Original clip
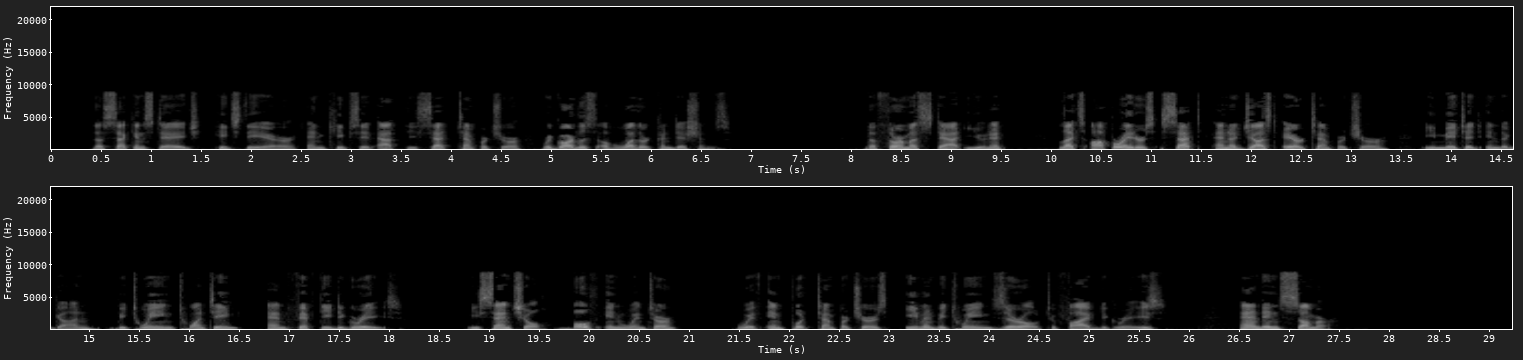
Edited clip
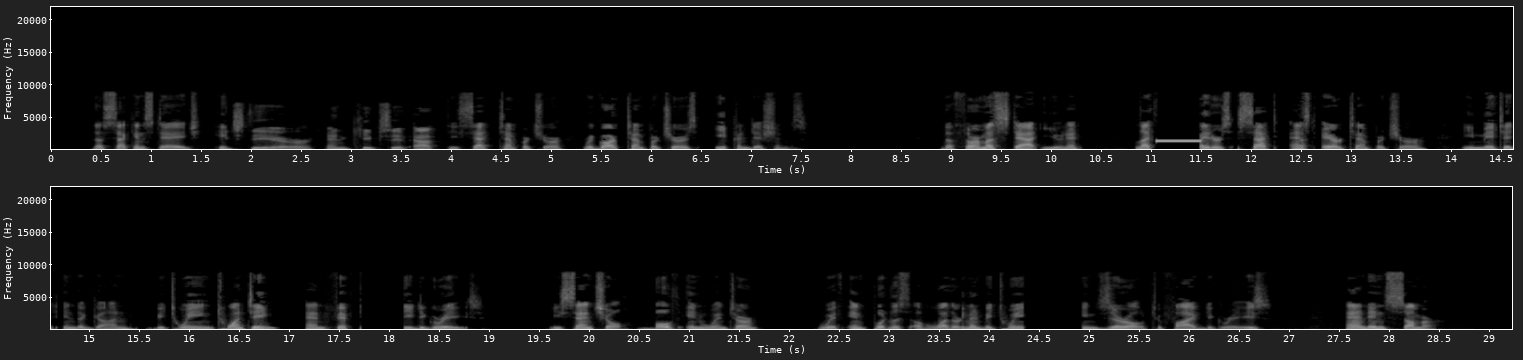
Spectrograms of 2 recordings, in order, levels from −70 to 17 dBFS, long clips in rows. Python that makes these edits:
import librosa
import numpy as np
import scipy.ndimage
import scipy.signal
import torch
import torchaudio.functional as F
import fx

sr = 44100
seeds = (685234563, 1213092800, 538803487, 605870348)

y = fx.edit(x, sr, fx.speed_span(start_s=1.75, length_s=1.77, speed=0.81),
    fx.swap(start_s=5.25, length_s=0.73, other_s=22.18, other_length_s=1.08),
    fx.clip_gain(start_s=8.55, length_s=0.5, db=4.5),
    fx.bleep(start_s=10.28, length_s=0.45, hz=1350.0, db=-13.5),
    fx.cut(start_s=11.73, length_s=0.38),
    fx.clip_gain(start_s=15.84, length_s=0.51, db=4.5),
    fx.insert_room_tone(at_s=17.33, length_s=0.43),
    fx.insert_room_tone(at_s=23.88, length_s=0.59), tone=tone)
